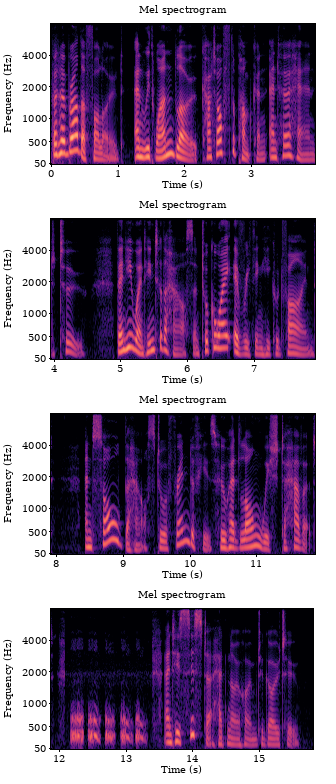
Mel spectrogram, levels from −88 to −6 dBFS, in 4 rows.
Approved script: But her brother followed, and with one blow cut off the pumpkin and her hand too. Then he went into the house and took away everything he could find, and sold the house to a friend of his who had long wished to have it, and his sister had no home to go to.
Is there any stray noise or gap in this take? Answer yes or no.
yes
